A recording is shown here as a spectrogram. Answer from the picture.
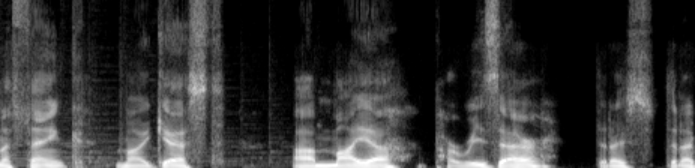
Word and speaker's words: Parizer: Okay, welcome to the Wildes cast, and I want to thank my guest, Maya Parizer. Did I pronounce that correctly, Maya?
